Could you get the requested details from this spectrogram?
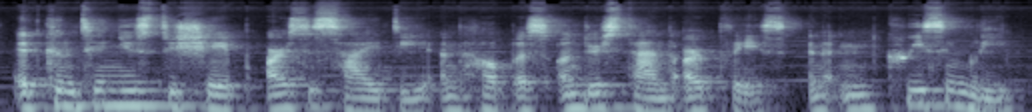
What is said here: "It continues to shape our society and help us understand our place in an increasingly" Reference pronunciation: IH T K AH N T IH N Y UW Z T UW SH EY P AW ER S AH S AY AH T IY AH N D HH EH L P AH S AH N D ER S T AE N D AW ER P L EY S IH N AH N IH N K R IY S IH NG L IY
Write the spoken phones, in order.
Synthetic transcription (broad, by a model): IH T K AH N T IH N Y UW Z T UW SH EY P AW ER S AH S AY AH T IY AH N D HH EH L P AH S AH N D ER S T AE N D AW ER P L EY IH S AH N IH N K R IY S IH NG L IY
